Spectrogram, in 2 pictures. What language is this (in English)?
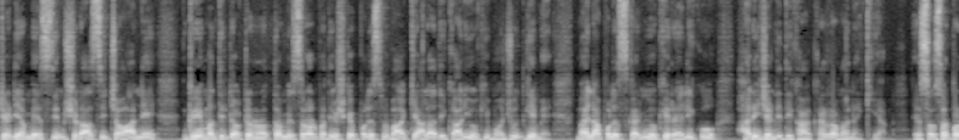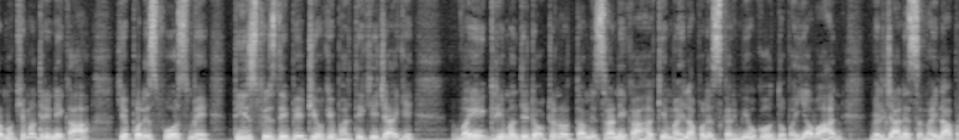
Hindi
